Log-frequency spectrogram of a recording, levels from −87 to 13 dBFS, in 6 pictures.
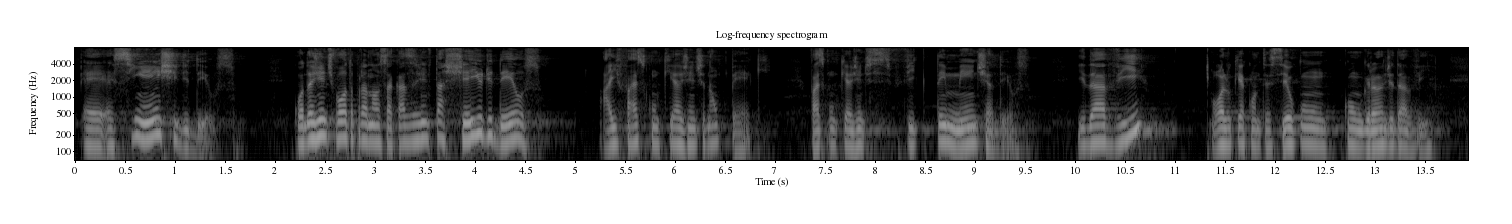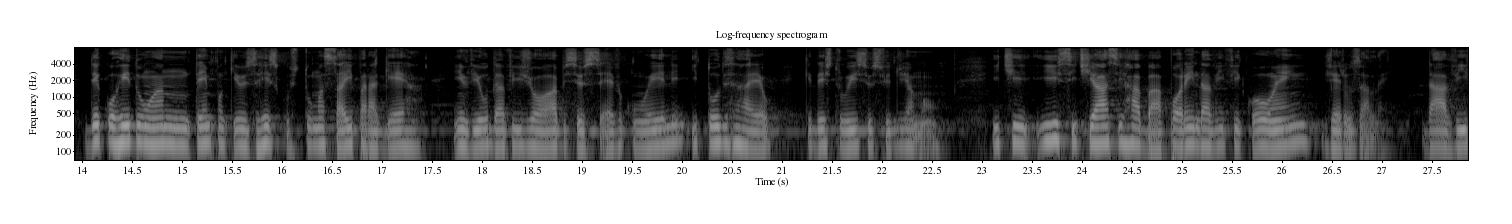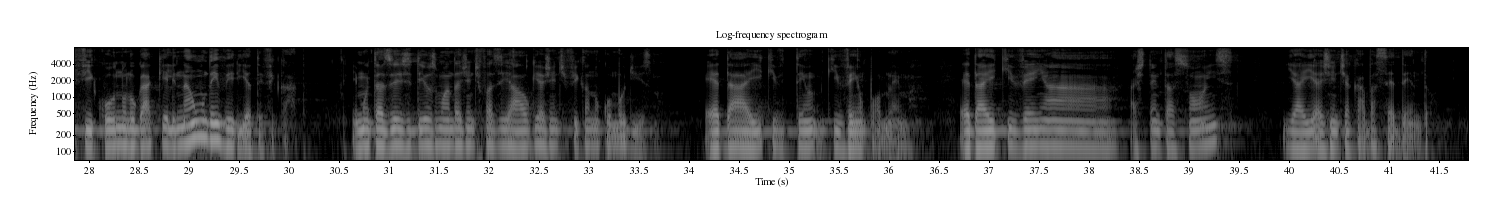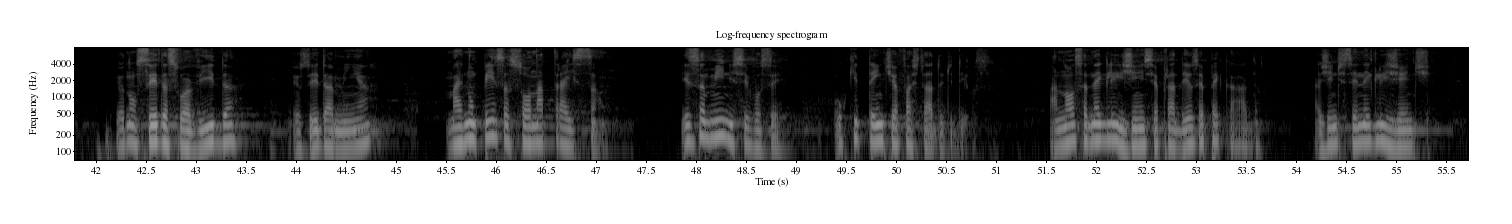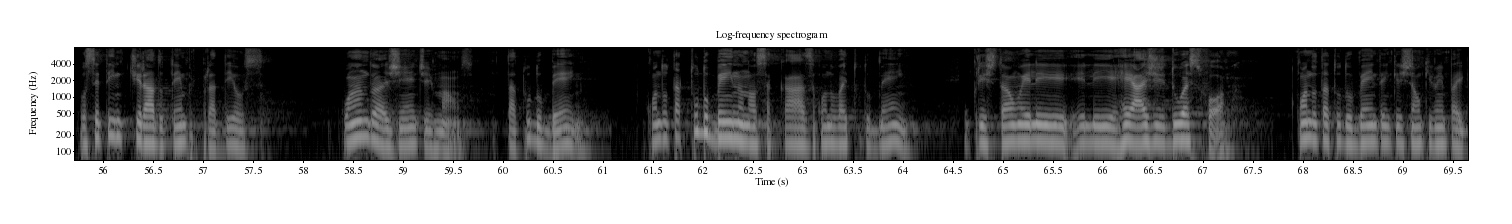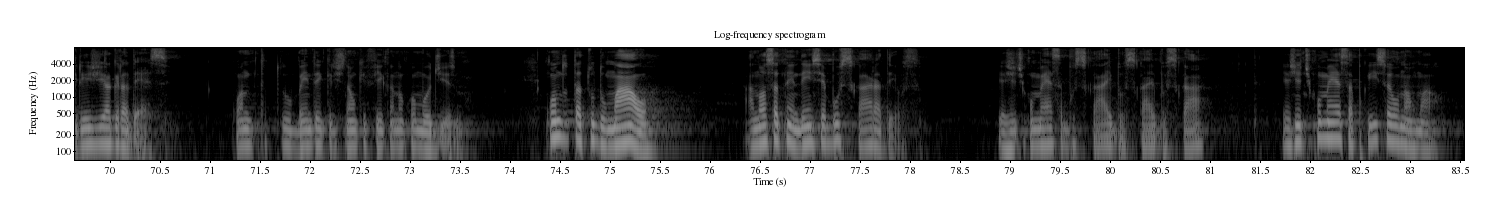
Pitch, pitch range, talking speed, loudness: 130 Hz, 120-150 Hz, 180 wpm, -39 LUFS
